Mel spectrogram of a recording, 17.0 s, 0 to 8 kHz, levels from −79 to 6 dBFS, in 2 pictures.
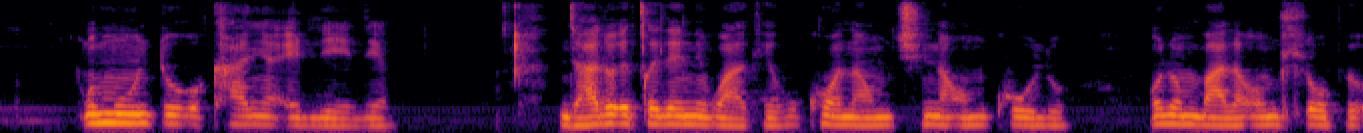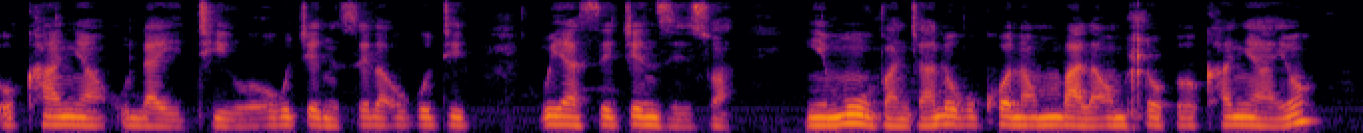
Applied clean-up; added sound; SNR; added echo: none; none; none; none.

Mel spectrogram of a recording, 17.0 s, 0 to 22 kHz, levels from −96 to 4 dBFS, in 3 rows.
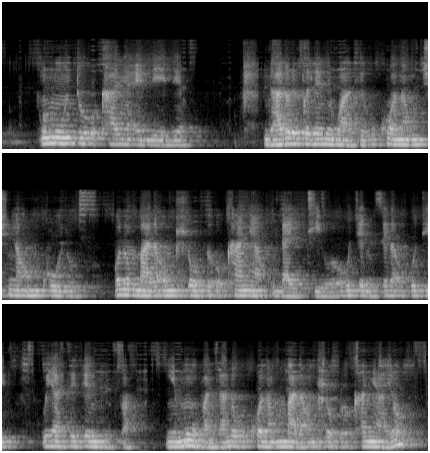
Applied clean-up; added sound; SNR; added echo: neural separator model SepFormer DNS4.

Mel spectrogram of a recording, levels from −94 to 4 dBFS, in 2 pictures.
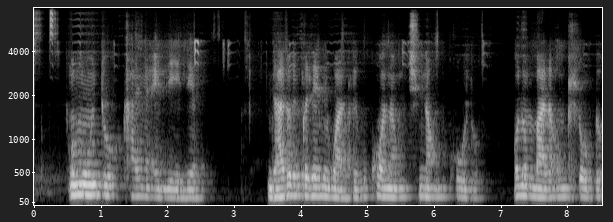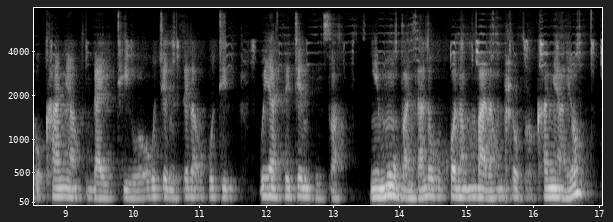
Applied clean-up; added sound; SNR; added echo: neural mask model DeepFilterNet 3.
